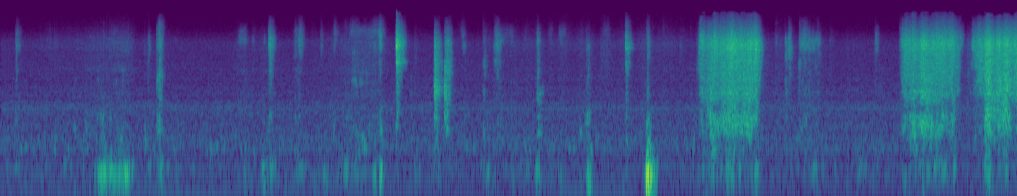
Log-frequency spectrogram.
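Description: Shrink-wrap being torn off a cardboard box and the box opened by hand: crinkling plastic with scattered sharp crackles and cardboard clicks. Two longer, louder rustling bursts follow, one about nine seconds in and another near the end, as packing paper and wrap are pulled out.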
